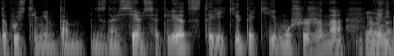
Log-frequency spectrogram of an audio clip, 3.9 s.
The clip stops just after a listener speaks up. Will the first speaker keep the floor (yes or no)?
yes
